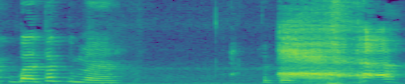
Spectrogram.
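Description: A few sung-sounding syllables, then a short forceful, breathy cough-like burst, a young child imitating a cough on request.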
